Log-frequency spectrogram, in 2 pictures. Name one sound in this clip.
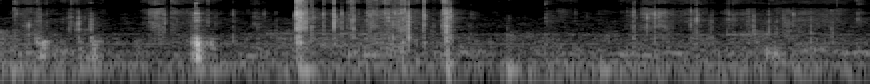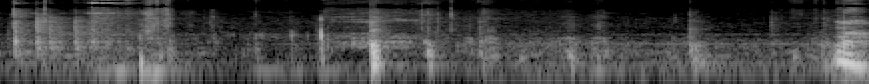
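Old bronze coins click and slide on a wooden table.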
